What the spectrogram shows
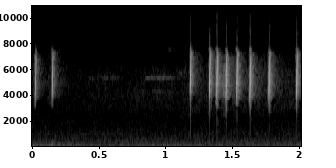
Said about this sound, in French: Oui, donc c'est un oiseau qui a une tache euh, ah, rouge. un rouge gorge.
